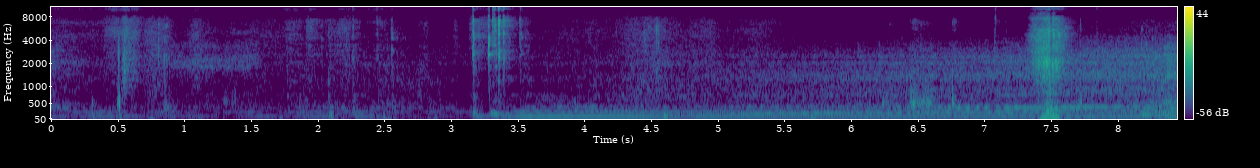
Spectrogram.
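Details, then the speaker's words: Antique Emerson desk fan (model 2650-B or 2260-H), bearings freshly oiled, long unused, on low: sluggish start, slowly picking up speed, low steady even hum, no rattle or scrape, a few handling clicks; quiet, normal. "but you can hear it's slowly picking up speed but even but on that low speed it's nice and quiet and I can feel a definite Breeze from"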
